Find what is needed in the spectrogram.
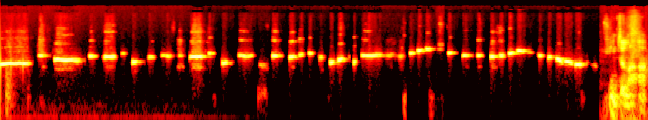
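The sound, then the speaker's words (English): A person whistles a lively melody from the last movement of a classical trumpet concerto, quick articulated notes rising and falling in a clear, solo tone for several seconds, ending with a brief burst of noise. “in the first round in the classical section, I did the last movement of Haydn's Trumpet Concerto”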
